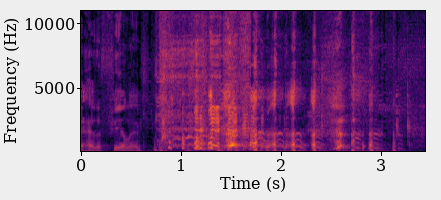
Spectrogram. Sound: resigned laughter

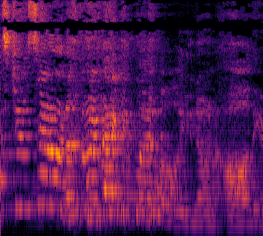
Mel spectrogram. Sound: laughs

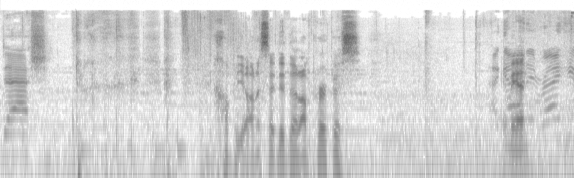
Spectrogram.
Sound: laughs

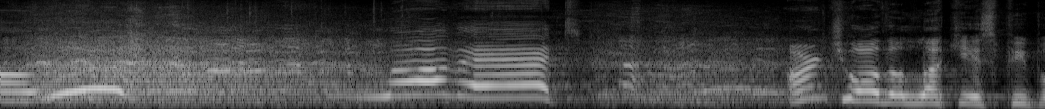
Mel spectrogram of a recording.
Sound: laugh

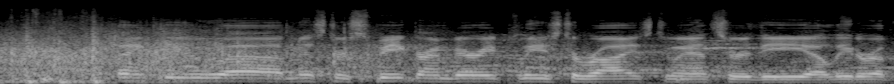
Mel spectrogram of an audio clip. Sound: applause

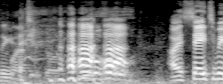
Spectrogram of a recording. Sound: laughs

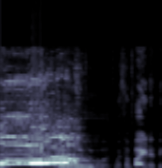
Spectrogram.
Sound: gamers cheering

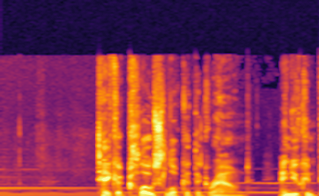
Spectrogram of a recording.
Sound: voiceover

